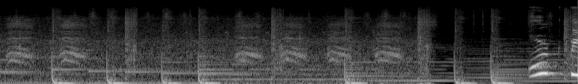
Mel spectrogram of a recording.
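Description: A crow gives harsh, hoarse caws, repeated roughly every half second, over background music with a narrator's voice.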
